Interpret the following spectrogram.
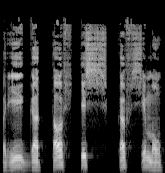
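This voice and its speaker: Man doing a slow haughty doctor. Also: mid-range voice, big pitch swings, no echo, clean studio sound, pitched above the performer's own voice. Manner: slow, weighty, condescending. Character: haughty, impatient male society doctor.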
